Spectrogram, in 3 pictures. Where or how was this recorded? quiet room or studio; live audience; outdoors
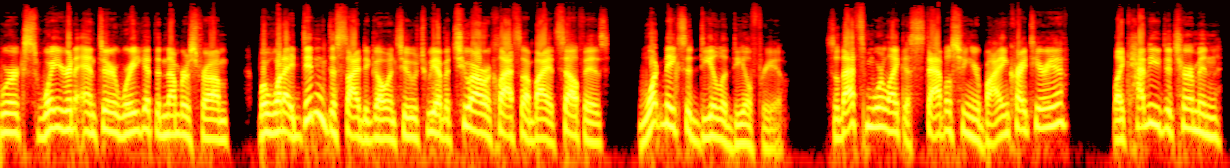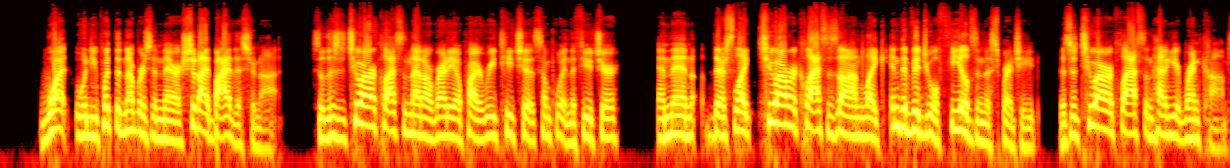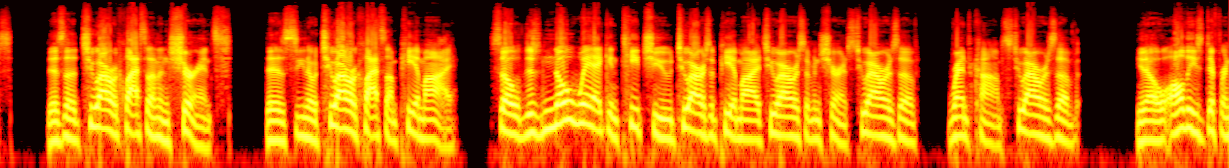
live audience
